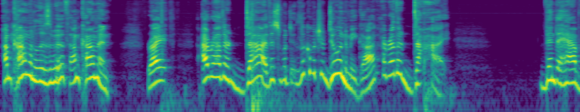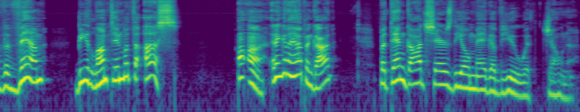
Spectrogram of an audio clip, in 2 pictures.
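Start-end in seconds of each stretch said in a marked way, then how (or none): 0.0-1.6 quick, higher, hammed-up fake heart attack cry; lightly voiced Fred Sanford clutching his chest; Sanford and Son bit. Preacher compares Jonah to Sanford and Son, mock dying cry. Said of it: "Sanford and Son, right?". 3.0-13.7 a sulky prophet refusing, mildly overplayed; Jonah's tantrum. Jonah tells God he'd rather die, mock indignant.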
